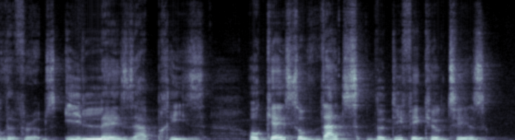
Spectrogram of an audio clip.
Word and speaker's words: prises: agreement to add es, and the pronunciation is different. Il les a prises.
